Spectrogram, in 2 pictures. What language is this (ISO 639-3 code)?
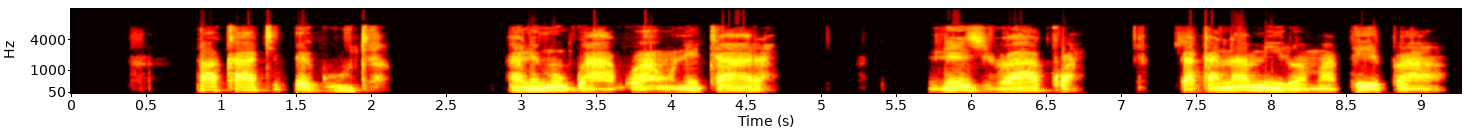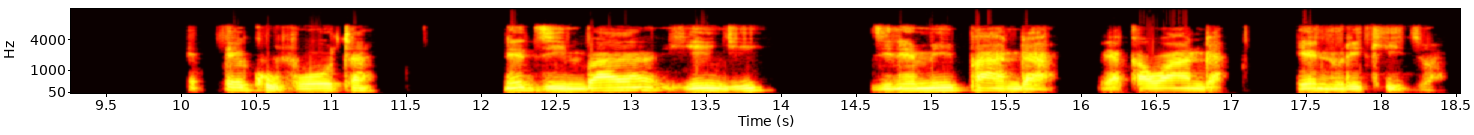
sna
